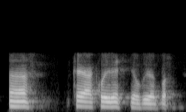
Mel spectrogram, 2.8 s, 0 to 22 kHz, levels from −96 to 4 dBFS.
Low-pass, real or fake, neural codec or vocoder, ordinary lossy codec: 3.6 kHz; fake; codec, 16 kHz, 2 kbps, FunCodec, trained on Chinese and English, 25 frames a second; none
